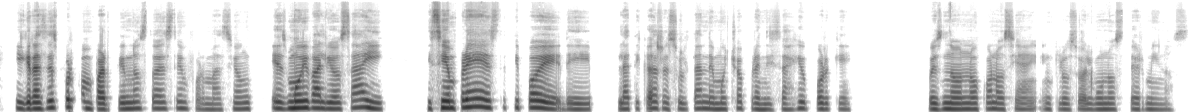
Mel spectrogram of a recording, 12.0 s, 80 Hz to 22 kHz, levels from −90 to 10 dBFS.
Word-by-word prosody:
Y 220 Hz, -, 0 dB
gracias 215 Hz, +3 st, +5 dB
por 270 Hz, 0 st, 0 dB
compartirnos 210 Hz, 0 st, -1 dB
toda 220 Hz, 0 st, -4 dB
esta 220 Hz, +1 st, -9 dB
información. 205 Hz, -1 st, -9 dB, 0.2 s
Es 220 Hz, -2 st, 0 dB
muy 235 Hz, +1 st, +9 dB
valiosa, 230 Hz, +2 st, +1 dB
y 210 Hz, -4 st, +2 dB, 0.4 s
y 215 Hz, -, -5 dB
siempre 255 Hz, +5 st, +7 dB
este 245 Hz, 0 st, -3 dB
tipo 250 Hz, +1 st, -4 dB
de 220 Hz, -5 st, +5 dB
de 195 Hz, 0 st, -6 dB, 0.2 s
pláticas 210 Hz, +2 st, -5 dB
resultan 210 Hz, +1 st, -7 dB
de 205 Hz, -, -2 dB
mucho 200 Hz, +2 st, -5 dB
aprendizaje 195 Hz, +1 st, -7 dB
porque, 200 Hz, -2 st, -8 dB, 0.7 s
pues, 200 Hz, -1 st, -2 dB
no 200 Hz, -1 st, +3 dB
no 200 Hz, 0 st, -1 dB
conocía 195 Hz, -, -7 dB
incluso 195 Hz, -1 st, -11 dB
algunos 195 Hz, 0 st, -6 dB
términos. 190 Hz, -2 st, -12 dB
205 Hz, 150 wpm, -21 LUFS, 195-225 Hz, 0.7 s, muy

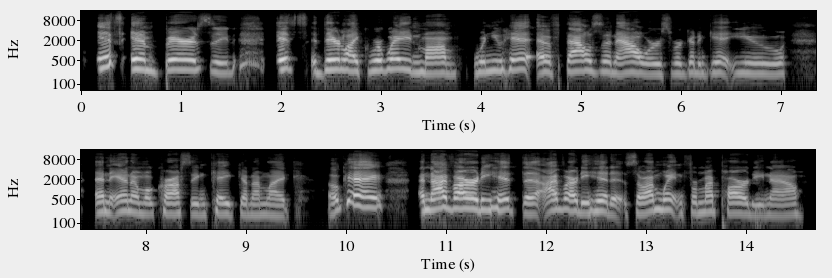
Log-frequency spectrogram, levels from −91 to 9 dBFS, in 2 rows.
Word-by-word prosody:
It's 325 Hz, +7 st, +2 dB
embarrassing, 270 Hz, -3 st, +4 dB, 0.4 s
it's 285 Hz, +1 st, +3 dB
they're 270 Hz, +4 st, +5 dB
like, 245 Hz, -3 st, 0 dB
"We're 260 Hz, +1 st, +1 dB
waiting 285 Hz, -4 st, +1 dB
mom, 215 Hz, -1 st, -1 dB
when 235 Hz, +3 st, -5 dB
you 255 Hz, 0 st, -5 dB
hit 280 Hz, +4 st, -1 dB
1000 240 Hz, +1 st, -1 dB
hours, 205 Hz, -2 st, -1 dB
we're 215 Hz, 0 st, -8 dB
gonna 215 Hz, 0 st, -10 dB
get 220 Hz, +1 st, -8 dB
you 215 Hz, -1 st, -8 dB, 0.5 s
an 215 Hz, 0 st, -1 dB
animal 215 Hz, -3 st, -3 dB
crossing 195 Hz, -2 st, -4 dB
cake," 195 Hz, 0 st, -6 dB
and 185 Hz, -1 st, -7 dB
I'm 185 Hz, +1 st, -9 dB
like, 175 Hz, -2 st, -6 dB, 0.4 s
"Okay," 310 Hz, -9 st, +4 dB, 0.3 s
and 230 Hz, +4 st, 0 dB
I've 285 Hz, +1 st, +5 dB
already 275 Hz, -2 st, +6 dB
hit 260 Hz, -2 st, -1 dB
the 195 Hz, -1 st, -1 dB
I've 260 Hz, +1 st, 0 dB
already 230 Hz, -4 st, +1 dB
hit 235 Hz, -2 st, -1 dB
it, 185 Hz, -, -6 dB
so 200 Hz, +1 st, -5 dB
I'm 235 Hz, +5 st, -1 dB
waiting 260 Hz, -5 st, -4 dB
for 210 Hz, -, -8 dB
my 220 Hz, +2 st, -4 dB
party 200 Hz, -5 st, -4 dB
now. 180 Hz, +1 st, -7 dB
230 Hz, 165 wpm, -22 LUFS, 205-265 Hz, 0.5 s, already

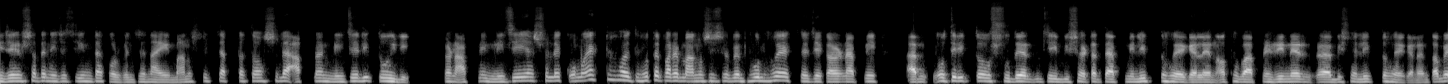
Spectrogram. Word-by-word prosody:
নিজের 150 Hz, +2 st, +2 dB
সাথে 170 Hz, -1 st, -1 dB
নিজে 140 Hz, 0 st, -4 dB
চিন্তা 145 Hz, 0 st, -1 dB
করবেন 110 Hz, -2 st, -3 dB
যে 125 Hz, -, -4 dB
না -, -, 0 dB
এই 105 Hz, -, -3 dB
মানসিক 130 Hz, +6 st, -7 dB
চাপটা 155 Hz, -1 st, -4 dB
তো -, -, -1 dB
আসলে 160 Hz, +2 st, -2 dB
আপনার 155 Hz, -1 st, -4 dB
নিজেরই 155 Hz, +6 st, 0 dB
তৈরি। 135 Hz, -8 st, +3 dB, 0.3 s
কারণ 135 Hz, -1 st, -1 dB
আপনি 150 Hz, +4 st, -11 dB, 0.2 s
নিজেই 165 Hz, +7 st, 0 dB
আসলে 175 Hz, +1 st, -2 dB
কোনো 165 Hz, +4 st, -1 dB
একটা 220 Hz, 0 st, -10 dB
হয়তো 185 Hz, -4 st, +3 dB
হতে 200 Hz, +2 st, +1 dB
পারে 175 Hz, 0 st, +4 dB
মানুষ 145 Hz, +1 st, 0 dB
হিসেবে 155 Hz, +1 st, -2 dB
ভুল 165 Hz, 0 st, +2 dB
হয়েছে 180 Hz, -5 st, +1 dB
যে -, -, +3 dB
কারণে 130 Hz, 0 st, +3 dB
আপনি 140 Hz, 0 st, -3 dB, 0.4 s
আ -, -, +11 dB, 0.3 s
অতিরিক্ত 160 Hz, 0 st, 0 dB, 0.2 s
সুদের 140 Hz, -1 st, +5 dB, 0.2 s
যেই 130 Hz, -3 st, 0 dB
বিষয়টাতে 125 Hz, 0 st, 0 dB
আপনি 125 Hz, -, -7 dB
লিপ্ত 145 Hz, +1 st, -2 dB
হয়ে 120 Hz, -2 st, +5 dB
গেলেন 110 Hz, 0 st, +4 dB
অথবা 125 Hz, -2 st, 0 dB
আপনি 125 Hz, -, -10 dB, 0.2 s
ঋণের 130 Hz, 0 st, +4 dB
অ্যা 115 Hz, -1 st, +6 dB
বিষয়ে 120 Hz, +2 st, -4 dB
লিপ্ত 130 Hz, 0 st, -4 dB
হয়ে 105 Hz, -3 st, -1 dB
গেলেন। 100 Hz, +1 st, -3 dB
তবে 145 Hz, +5 st, +3 dB
140 Hz, 205 wpm, -21 LUFS, 125-155 Hz, 0.4 s, আ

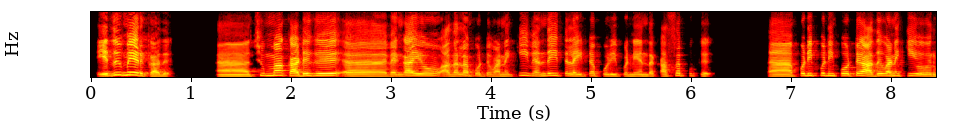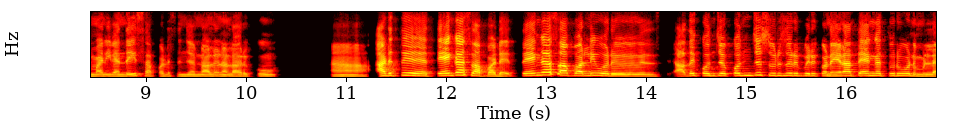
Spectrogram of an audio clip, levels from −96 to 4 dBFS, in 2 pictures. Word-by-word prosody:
எதுவுமே 330 Hz, -5 st, +4 dB
இருக்காது. -, -, -2 dB, 0.6 s
ஆ -, -, 0 dB, 0.3 s
சும்மா 275 Hz, +2 st, +3 dB
கடுகு, 245 Hz, +2 st, +4 dB, 0.2 s
ஆ -, -, +1 dB, 0.4 s
வெங்காயம் 230 Hz, +2 st, +2 dB
அதெல்லாம் 215 Hz, +2 st, -3 dB
போட்டு 225 Hz, -2 st, -9 dB
வணக்கி 200 Hz, +8 st, -7 dB
வெந்தயத்த 245 Hz, +1 st, -3 dB
லைட்டா 210 Hz, +3 st, -4 dB
பொடி 210 Hz, 0 st, -4 dB
பண்ணி 200 Hz, -1 st, -5 dB
அந்த 185 Hz, -1 st, -5 dB
கசப்புக்கு. 250 Hz, -, -7 dB, 0.6 s
ஆ -, -, +1 dB, 0.2 s
பொடி, 260 Hz, +1 st, -1 dB
பொடி 265 Hz, -2 st, -3 dB
போட்டு 245 Hz, +1 st, -1 dB
அது 220 Hz, +3 st, 0 dB
வணக்கி 235 Hz, +1 st, -4 dB
ஒரு 205 Hz, -2 st, -5 dB
மாரி 205 Hz, +1 st, -2 dB
வெந்தயம் 220 Hz, +4 st, -3 dB
சாப்பாடு 190 Hz, -1 st, -10 dB
செஞ்சோம்னாலும் 185 Hz, +1 st, -5 dB
நல்லாருக்கும். 170 Hz, +1 st, -7 dB, 0.6 s
ஆ -, -, -5 dB, 0.4 s
அடுத்து 275 Hz, +4 st, +1 dB, 0.3 s
தேங்கா 275 Hz, +5 st, +8 dB
சாப்பாடு. 210 Hz, -5 st, +1 dB, 0.2 s
தேங்கா 285 Hz, +6 st, +5 dB
சாப்பாட்லயும் 270 Hz, -1 st, +3 dB
ஒரு 225 Hz, -1 st, +1 dB, 0.6 s
அது 205 Hz, -, -2 dB
கொஞ்சம், 255 Hz, 0 st, -1 dB
கொஞ்சம் 280 Hz, +3 st, -2 dB
சுறுசுறுப்பு 270 Hz, -2 st, -4 dB
இருக்கணும் 235 Hz, -2 st, -1 dB
ஏன்னா, 245 Hz, +1 st, +4 dB
தேங்காய் 255 Hz, +1 st, 0 dB
துருவணுமில்ல. 220 Hz, -7 st, -3 dB
235 Hz, 155 wpm, -22 LUFS, 205-260 Hz, 0.6 s, தேங்கா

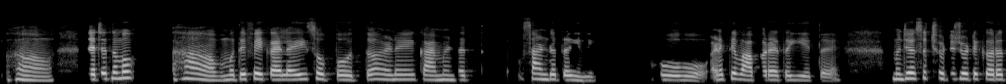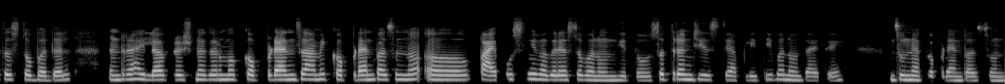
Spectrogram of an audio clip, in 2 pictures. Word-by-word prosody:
हां, 195 Hz, -5 st, 0 dB, 0.4 s
त्याच्यातनं 260 Hz, +4 st, +6 dB
मग 305 Hz, -, +2 dB, 0.5 s
हां, 245 Hz, -7 st, +2 dB
मग 220 Hz, -, 0 dB
ते 240 Hz, -, +6 dB
फेकायलाही 225 Hz, -1 st, +5 dB
सोपं 245 Hz, -3 st, -1 dB
होतं 210 Hz, +2 st, -1 dB
आणि 230 Hz, -1 st, -1 dB
काय 215 Hz, -2 st, +3 dB
म्हणतात, 210 Hz, 0 st, -3 dB, 0.6 s
सांडतही 235 Hz, -5 st, +1 dB
नाही. 180 Hz, 0 st, -8 dB, 0.7 s
हो, 220 Hz, -, +1 dB
हो 190 Hz, -3 st, -2 dB
आणि 225 Hz, -, +1 dB
ते -, -, +6 dB
वापरायलाही 205 Hz, -2 st, +1 dB
येतंय. 180 Hz, -2 st, -6 dB, 0.6 s
म्हणजे 250 Hz, +2 st, +4 dB
असं 270 Hz, +2 st, +3 dB
छोटे-छोटे 255 Hz, -1 st, +1 dB
करत 230 Hz, -1 st, +2 dB
असतो 225 Hz, -1 st, -1 dB
बदल 200 Hz, +2 st, -1 dB, 0.4 s
आणि 215 Hz, -, -1 dB
राहिला 235 Hz, -3 st, +2 dB
प्रश्न 220 Hz, +1 st, -2 dB
तर 220 Hz, 0 st, +1 dB
मग 225 Hz, 0 st, 0 dB
कपड्यांचा, 220 Hz, +1 st, +3 dB
आम्ही 235 Hz, +1 st, -1 dB
कपड्यांपासून 225 Hz, +1 st, 0 dB
अ, 215 Hz, -3 st, +1 dB
पायपुसणी 235 Hz, +3 st, +1 dB
वगैरे 215 Hz, -2 st, +1 dB
असं 215 Hz, +1 st, -3 dB
बनवून 195 Hz, -1 st, -1 dB
घेतो. 185 Hz, -1 st, -7 dB
सतरंजी 230 Hz, -2 st, 0 dB
असते 210 Hz, -1 st, -7 dB
आपली 195 Hz, 0 st, -8 dB
ती 225 Hz, -, -7 dB
बनवता 195 Hz, -4 st, -3 dB
येते. 180 Hz, +1 st, -9 dB, 0.6 s
जुन्या 210 Hz, -1 st, +1 dB
कपड्यांपासून. 185 Hz, -1 st, -5 dB
220 Hz, 145 wpm, -24 LUFS, 205-235 Hz, 0.7 s, त्याच्यातनं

